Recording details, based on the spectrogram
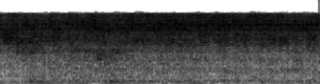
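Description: Shower water gushes steadily at strong pressure in a home bathroom, a dense, even hiss with no voices.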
